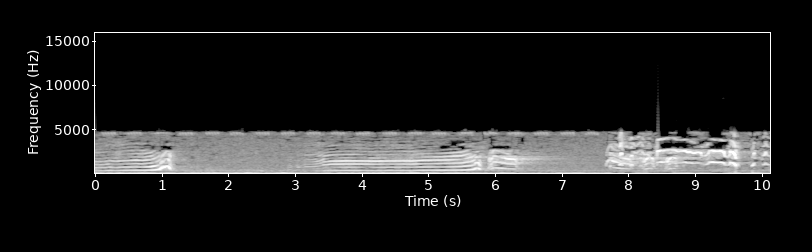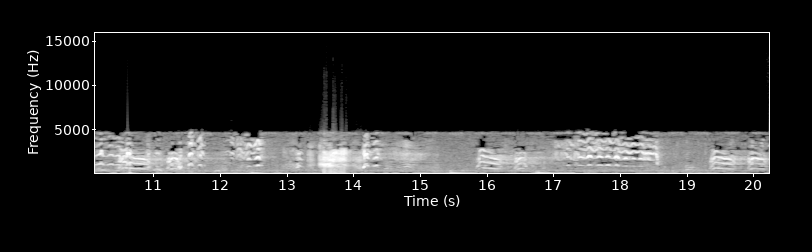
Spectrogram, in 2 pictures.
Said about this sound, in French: c'est le bruit des hyènes la nuit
